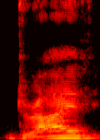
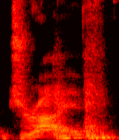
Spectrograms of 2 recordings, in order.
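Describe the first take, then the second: First: The word begins with a plain d sound. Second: The word begins with a j-like sound.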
